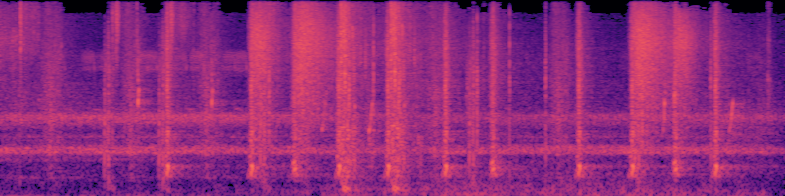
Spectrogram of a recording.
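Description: Small light footsteps tap along at an uneven pace.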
